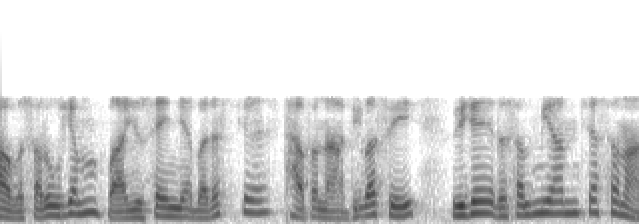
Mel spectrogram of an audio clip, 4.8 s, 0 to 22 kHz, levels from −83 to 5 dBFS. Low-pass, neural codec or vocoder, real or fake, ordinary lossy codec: 3.6 kHz; codec, 16 kHz, 0.8 kbps, ZipCodec; fake; none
